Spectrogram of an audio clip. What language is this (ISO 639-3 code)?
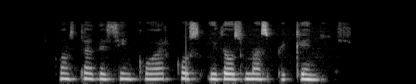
spa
